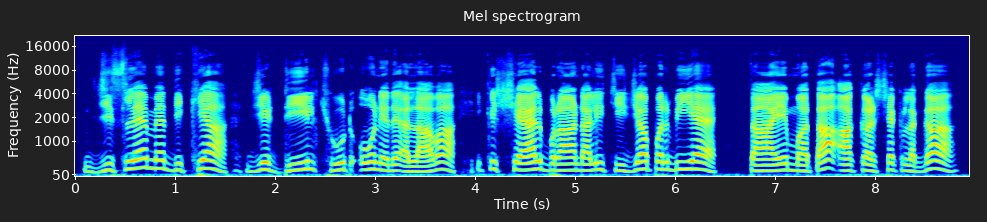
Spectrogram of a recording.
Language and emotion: Dogri, happy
